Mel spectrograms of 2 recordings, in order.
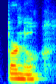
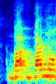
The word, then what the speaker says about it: Bruno: Bruno Fernandes getting 2, or as some people I've seen pronounce it, Burno. Yes, Bruno Fernandes.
